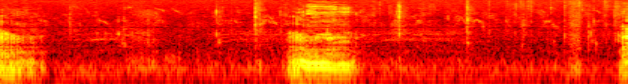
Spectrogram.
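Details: One loud, nasal pig grunt in the middle of a quiet stretch, framed by fainter rough grunts at the start and end.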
